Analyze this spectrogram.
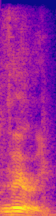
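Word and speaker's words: Faire: Fair is spelled oddly. It's a ferry.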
